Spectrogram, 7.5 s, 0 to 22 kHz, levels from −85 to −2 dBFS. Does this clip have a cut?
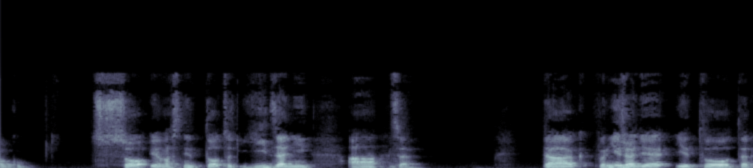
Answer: yes; 3 cuts; at 2.4 s, 3.9 s, 5.9 s

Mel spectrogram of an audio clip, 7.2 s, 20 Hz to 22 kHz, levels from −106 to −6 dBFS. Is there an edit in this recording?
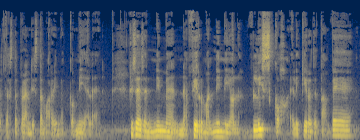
yes; 1 cut; at 2.6 s

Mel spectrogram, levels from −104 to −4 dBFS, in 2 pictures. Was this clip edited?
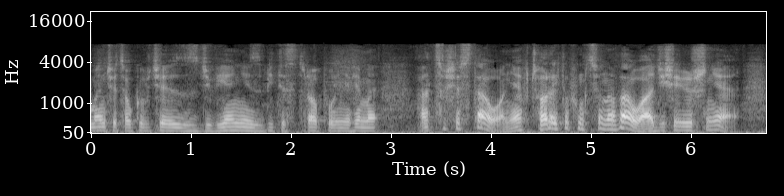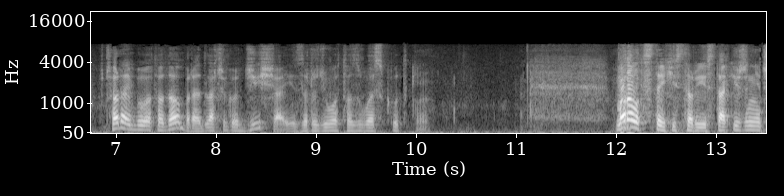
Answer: no; 0 cuts

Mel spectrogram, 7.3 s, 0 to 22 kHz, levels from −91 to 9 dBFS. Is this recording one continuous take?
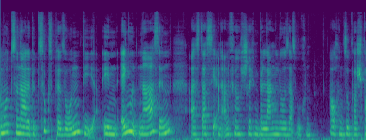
no; 2 cuts; at 4.3 s, 5.8 s

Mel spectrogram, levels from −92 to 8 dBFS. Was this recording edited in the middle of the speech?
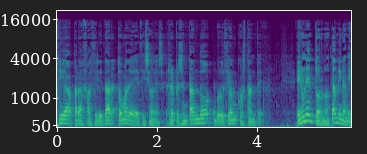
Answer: yes; 3 cuts; at 1.2 s, 3.1 s, 4.7 s

